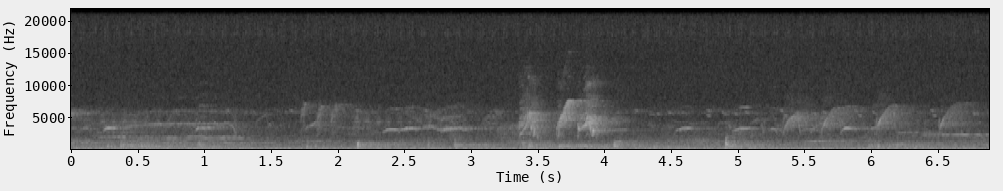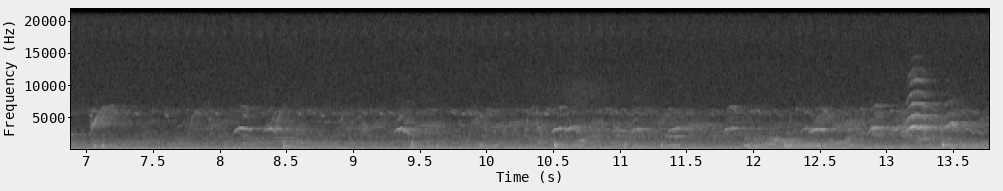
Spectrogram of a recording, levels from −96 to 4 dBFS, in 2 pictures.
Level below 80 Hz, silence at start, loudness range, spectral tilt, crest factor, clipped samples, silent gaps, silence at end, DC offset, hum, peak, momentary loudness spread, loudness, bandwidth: -46 dBFS; 0 s; 5 LU; -3.5 dB/octave; 20 dB; under 0.1%; none; 0 s; under 0.1%; none; -20 dBFS; 8 LU; -41 LUFS; over 20 kHz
